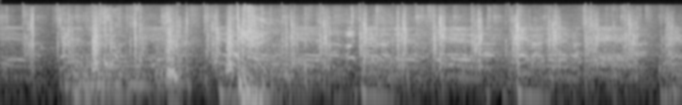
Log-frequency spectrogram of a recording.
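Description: A group of men chant loudly together while sharp claps beat out a steady rhythm, the voices rising into shouts over a constant crowd roar and occasional low thumps; the men surround two fighters as they fight.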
